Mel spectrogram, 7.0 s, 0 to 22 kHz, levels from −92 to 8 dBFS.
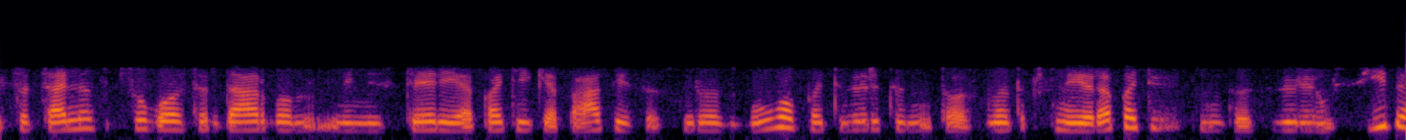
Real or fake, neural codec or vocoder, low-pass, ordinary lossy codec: real; none; 3.6 kHz; Opus, 32 kbps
